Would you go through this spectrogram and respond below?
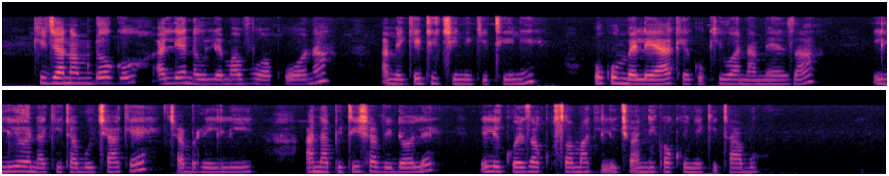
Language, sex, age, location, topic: Swahili, female, 18-24, Nairobi, education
